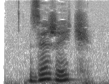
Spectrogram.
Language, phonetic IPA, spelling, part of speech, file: Russian, [zɐˈʐɛt͡ɕ], зажечь, verb, Ru-зажечь.ogg
- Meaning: to set fire, to light, to kindle, to inflame, to ignite, to turn on (headlights)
